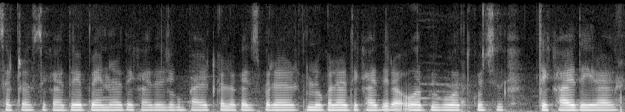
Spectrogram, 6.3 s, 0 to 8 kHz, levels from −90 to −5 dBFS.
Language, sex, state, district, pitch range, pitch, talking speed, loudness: Hindi, female, Bihar, Araria, 175-180 Hz, 180 Hz, 230 wpm, -15 LUFS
